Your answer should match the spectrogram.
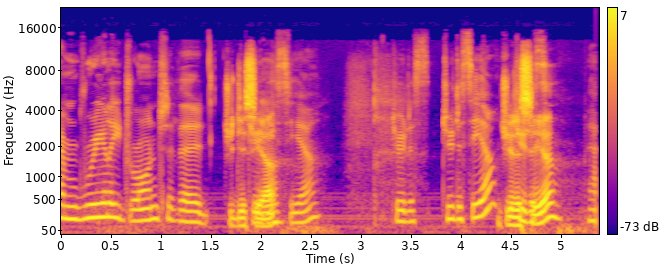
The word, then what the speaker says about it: Judiciar: pronounce that because yeah the judas jude is judicia judicia is the way they pronounced it on the live stream i don't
